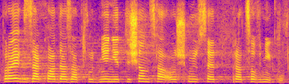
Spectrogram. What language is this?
Polish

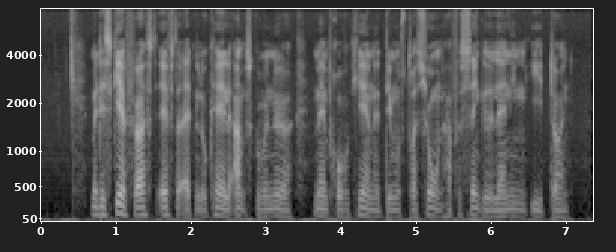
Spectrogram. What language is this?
Danish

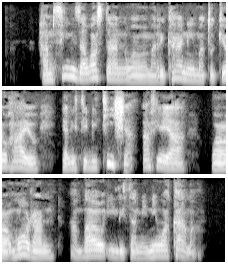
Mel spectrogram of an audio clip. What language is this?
Swahili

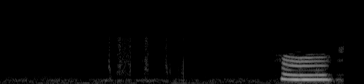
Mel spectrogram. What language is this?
Punjabi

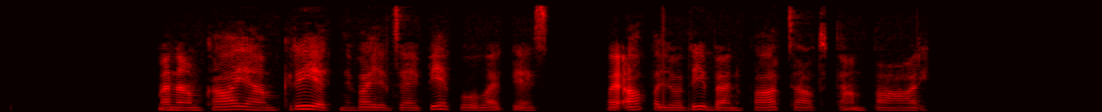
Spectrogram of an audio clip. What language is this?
Latvian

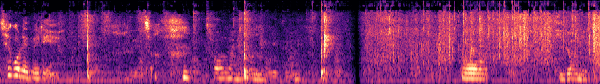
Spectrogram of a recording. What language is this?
Korean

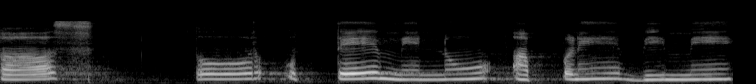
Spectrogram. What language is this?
Punjabi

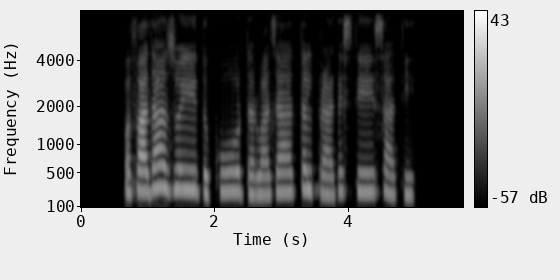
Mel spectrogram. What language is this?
Pashto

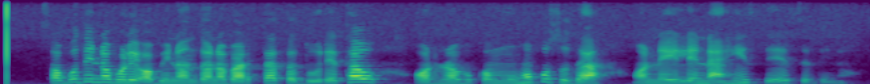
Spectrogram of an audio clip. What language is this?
Odia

